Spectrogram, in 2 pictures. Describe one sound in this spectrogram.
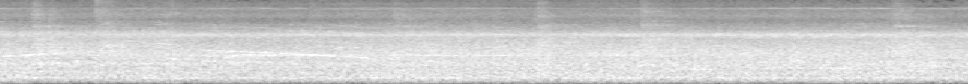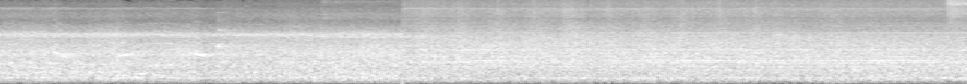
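Factory machinery hums steadily in a large echoing hall.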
